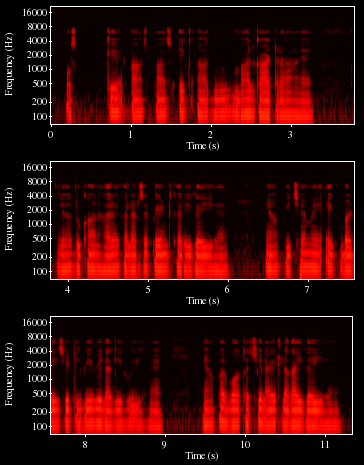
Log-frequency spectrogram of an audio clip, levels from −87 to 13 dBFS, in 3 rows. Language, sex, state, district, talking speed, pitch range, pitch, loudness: Hindi, male, Bihar, Jahanabad, 190 wpm, 110-120 Hz, 115 Hz, -52 LUFS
